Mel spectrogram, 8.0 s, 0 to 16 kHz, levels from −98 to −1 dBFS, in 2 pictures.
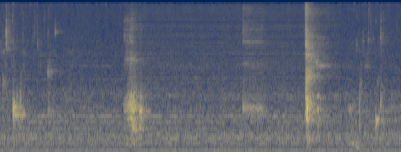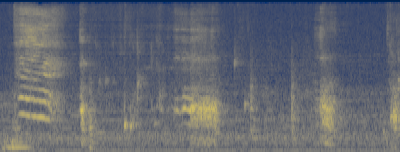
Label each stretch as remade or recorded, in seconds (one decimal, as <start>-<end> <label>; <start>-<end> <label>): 0.0-1.3 recorded; 1.3-3.4 remade; 3.4-4.1 recorded; 4.1-6.0 remade; 6.0-8.0 recorded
